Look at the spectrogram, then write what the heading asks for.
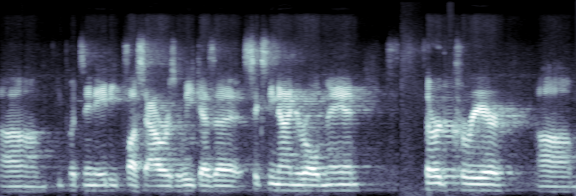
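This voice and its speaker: With an American accent, a man speaks at a moderate pace and medium pitch, his intonation fairly even, over noticeable background noise. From northeast Pennsylvania (Poconos). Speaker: small business owner. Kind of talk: podcast interview. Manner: casual, conversational with fillers.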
